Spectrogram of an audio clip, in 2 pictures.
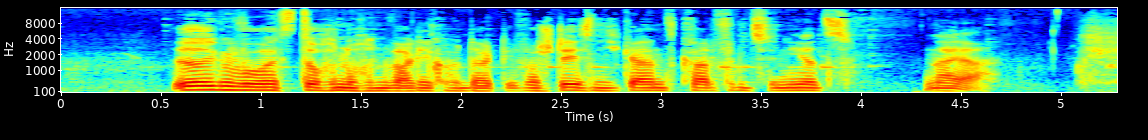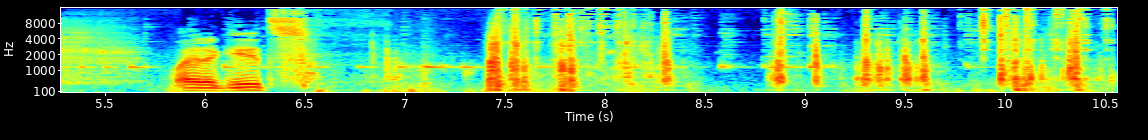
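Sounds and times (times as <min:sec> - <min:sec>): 
faint steady tone: 0:00.0 - 0:10.5
speech: 0:00.6 - 0:07.7
keys jangling while padlocking a hut: 0:06.8 - 0:10.5
padlock being fastened on a hut: 0:07.4 - 0:10.5.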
